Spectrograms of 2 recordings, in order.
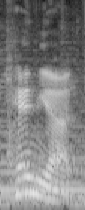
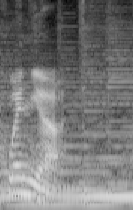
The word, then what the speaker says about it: Quenya: them is saying no no high Elvish is pronounced kenyatt Kenya not quenya that's me Matthew melama and welcome to believe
